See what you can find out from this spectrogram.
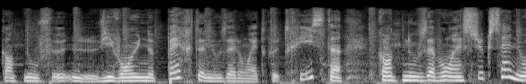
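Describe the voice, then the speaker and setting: With music playing behind her, a woman speaks at a fairly slow pace in a fairly low pitch. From France, Paris. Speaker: psychotherapist and author. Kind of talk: radio interview.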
